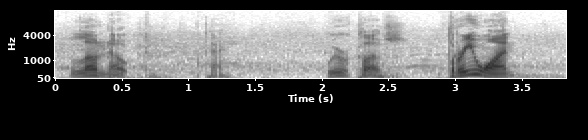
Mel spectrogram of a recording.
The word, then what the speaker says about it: Lonoke: It's pronounced Lonoke. Lonoke.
